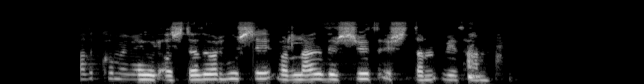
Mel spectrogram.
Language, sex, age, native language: Icelandic, female, 20-29, Icelandic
